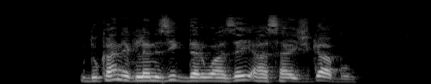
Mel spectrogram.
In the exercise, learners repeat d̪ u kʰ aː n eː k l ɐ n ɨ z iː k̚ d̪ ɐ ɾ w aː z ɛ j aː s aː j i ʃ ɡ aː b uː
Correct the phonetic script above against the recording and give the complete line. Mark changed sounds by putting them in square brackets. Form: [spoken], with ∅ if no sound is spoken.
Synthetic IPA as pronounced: d̪ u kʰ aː n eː k l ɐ n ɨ z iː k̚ d̪ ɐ ɾ w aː z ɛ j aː s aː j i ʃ ɡ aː b uː

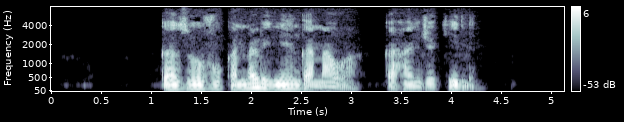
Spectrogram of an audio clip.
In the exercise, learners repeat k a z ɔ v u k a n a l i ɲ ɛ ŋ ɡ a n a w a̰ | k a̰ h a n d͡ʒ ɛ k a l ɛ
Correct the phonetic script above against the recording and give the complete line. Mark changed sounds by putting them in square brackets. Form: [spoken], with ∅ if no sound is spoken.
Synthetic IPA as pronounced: k a z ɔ v u k a n a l i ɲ ɛ ŋ ɡ a n a w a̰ | k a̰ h a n d͡ʒ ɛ k [i] l ɛ

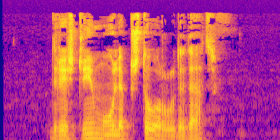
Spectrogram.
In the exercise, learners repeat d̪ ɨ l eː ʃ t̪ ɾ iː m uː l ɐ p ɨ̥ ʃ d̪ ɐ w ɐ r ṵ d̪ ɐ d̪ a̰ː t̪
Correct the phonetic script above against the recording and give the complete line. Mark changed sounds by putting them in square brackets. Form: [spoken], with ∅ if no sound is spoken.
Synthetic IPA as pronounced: d̪ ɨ [ɾ] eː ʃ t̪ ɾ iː m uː l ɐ p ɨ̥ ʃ [t̪] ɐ w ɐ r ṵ d̪ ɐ d̪ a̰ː t̪

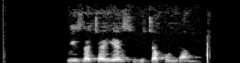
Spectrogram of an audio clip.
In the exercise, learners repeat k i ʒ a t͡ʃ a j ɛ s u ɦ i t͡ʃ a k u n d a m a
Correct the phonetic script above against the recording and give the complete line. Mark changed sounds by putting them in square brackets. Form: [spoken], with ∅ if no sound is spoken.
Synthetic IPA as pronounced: k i [z] a t͡ʃ a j ɛ s u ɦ i t͡ʃ a k u n d a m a

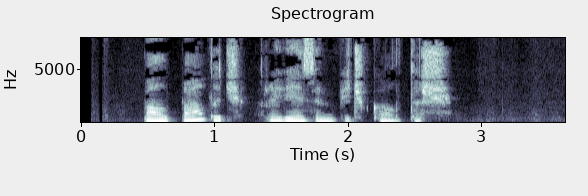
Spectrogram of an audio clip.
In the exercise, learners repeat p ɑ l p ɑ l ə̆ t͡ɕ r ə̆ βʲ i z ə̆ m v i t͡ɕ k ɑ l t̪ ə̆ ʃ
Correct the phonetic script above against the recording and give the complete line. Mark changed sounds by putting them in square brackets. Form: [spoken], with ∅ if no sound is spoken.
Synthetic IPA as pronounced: p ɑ l p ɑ l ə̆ t͡ɕ r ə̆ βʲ [e] z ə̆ m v i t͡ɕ k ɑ l t̪ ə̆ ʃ

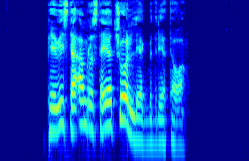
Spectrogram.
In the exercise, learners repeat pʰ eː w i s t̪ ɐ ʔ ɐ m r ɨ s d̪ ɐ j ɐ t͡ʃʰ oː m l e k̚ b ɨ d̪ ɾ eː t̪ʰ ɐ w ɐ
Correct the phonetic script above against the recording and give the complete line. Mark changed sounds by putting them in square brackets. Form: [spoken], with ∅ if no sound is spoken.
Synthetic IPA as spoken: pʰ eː w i s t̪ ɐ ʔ ɐ m r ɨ s [t̪] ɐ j ɐ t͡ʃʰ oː [n] l e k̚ b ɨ d̪ ɾ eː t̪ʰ ɐ w ɐ

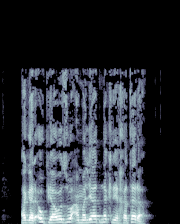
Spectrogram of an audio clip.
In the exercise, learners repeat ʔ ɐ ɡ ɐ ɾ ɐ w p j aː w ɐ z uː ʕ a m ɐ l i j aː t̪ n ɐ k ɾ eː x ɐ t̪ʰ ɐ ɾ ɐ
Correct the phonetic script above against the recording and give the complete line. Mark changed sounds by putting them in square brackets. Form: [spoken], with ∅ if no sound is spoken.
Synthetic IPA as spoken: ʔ ɐ ɡ ɐ ɾ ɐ w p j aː w ɐ z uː ʕ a m ɐ l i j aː t̪ n ɐ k ɾ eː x ɐ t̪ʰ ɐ ɾ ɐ

